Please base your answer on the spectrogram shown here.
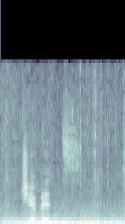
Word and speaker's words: gibbets: a he had some gibbets left over gibbets what it's pronounced jibbitz are you sure yeah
